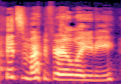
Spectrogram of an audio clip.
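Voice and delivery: ordinary talk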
